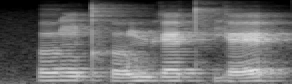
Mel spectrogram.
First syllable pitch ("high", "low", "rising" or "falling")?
high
